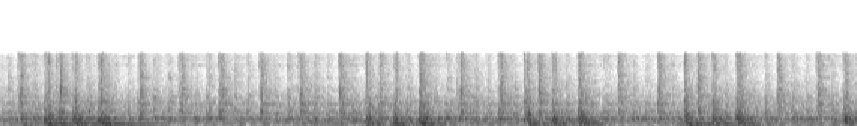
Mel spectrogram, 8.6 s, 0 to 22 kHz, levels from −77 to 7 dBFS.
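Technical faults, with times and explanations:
No faults turn up here; the audio just carries the narrow sound of a normal phone-style call path, with nothing above about 4 kHz, which fits a G.711 mu-law codec at 64 kbps.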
